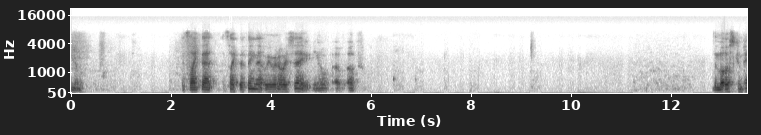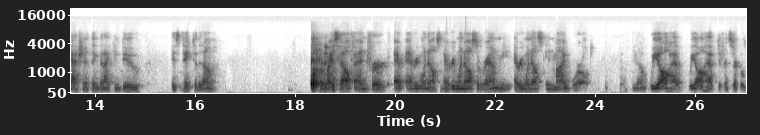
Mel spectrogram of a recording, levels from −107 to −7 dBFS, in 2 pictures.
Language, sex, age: English, male, 30-49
